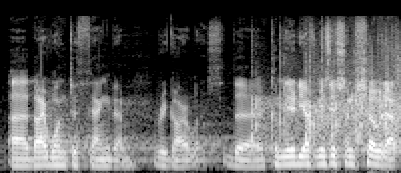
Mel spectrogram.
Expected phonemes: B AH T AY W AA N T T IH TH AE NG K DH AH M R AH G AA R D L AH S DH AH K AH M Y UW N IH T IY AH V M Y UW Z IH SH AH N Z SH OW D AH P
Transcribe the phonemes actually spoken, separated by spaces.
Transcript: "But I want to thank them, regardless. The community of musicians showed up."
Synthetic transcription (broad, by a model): B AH T AY W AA N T T IH TH AE NG K DH AH M R AH G AA R D L AH S DH AH K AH M Y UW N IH T IY AH V M Y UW Z IH SH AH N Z SH OW D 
